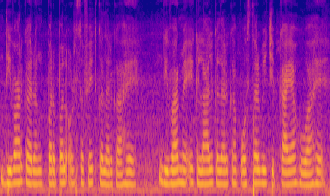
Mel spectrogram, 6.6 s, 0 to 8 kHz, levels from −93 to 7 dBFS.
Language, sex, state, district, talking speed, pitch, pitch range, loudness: Hindi, female, Arunachal Pradesh, Papum Pare, 180 wpm, 195 Hz, 190-205 Hz, -14 LUFS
